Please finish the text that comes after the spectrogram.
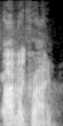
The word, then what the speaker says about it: Omicron: It's Omicron.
